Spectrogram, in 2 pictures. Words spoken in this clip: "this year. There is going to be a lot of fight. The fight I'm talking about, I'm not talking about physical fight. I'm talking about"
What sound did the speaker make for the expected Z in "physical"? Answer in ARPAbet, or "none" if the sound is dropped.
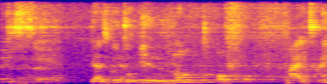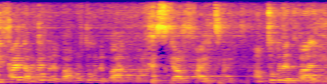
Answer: S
